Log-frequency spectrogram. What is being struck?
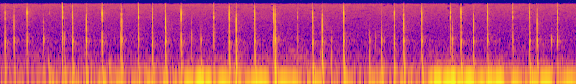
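Small round plastic remote control.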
